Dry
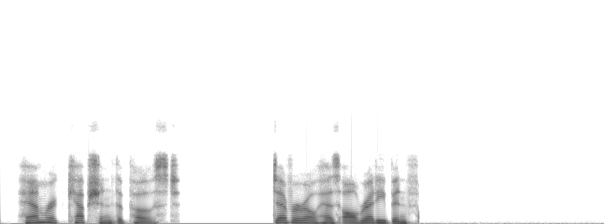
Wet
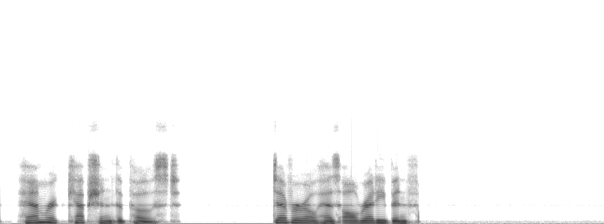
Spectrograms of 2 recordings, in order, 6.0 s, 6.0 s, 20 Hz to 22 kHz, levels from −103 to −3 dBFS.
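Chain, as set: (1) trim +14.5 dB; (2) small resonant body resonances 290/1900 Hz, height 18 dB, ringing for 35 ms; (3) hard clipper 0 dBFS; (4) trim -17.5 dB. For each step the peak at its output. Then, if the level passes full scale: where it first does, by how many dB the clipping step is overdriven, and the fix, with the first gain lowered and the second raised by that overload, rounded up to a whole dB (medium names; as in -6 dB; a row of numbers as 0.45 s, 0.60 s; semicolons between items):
-10.5 dBFS, -4.5 dBFS, -4.5 dBFS, -22.0 dBFS; nothing clips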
